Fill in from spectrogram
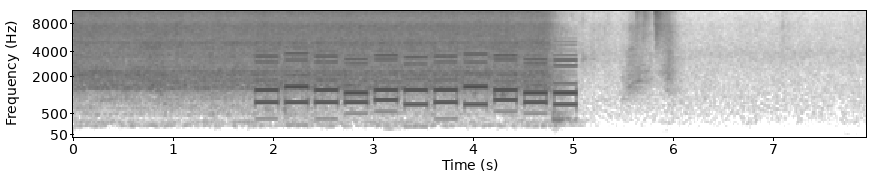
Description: DTMF, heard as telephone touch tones, dialled by machine, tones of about 230 ms, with the noise of a restroom. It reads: 89870586074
